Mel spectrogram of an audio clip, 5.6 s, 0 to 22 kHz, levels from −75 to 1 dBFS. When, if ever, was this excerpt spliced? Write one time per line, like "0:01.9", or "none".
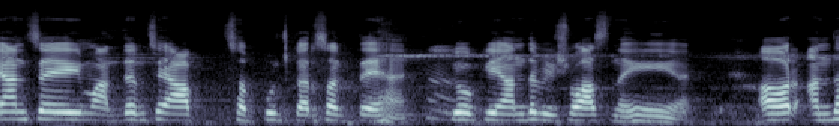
none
